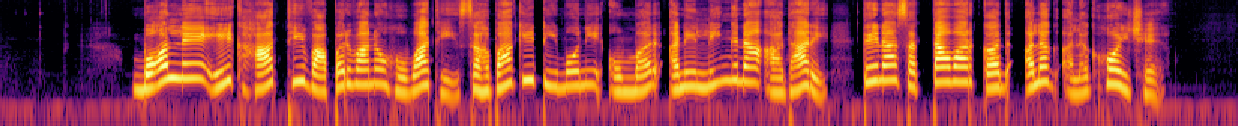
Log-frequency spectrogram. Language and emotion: Gujarati, neutral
